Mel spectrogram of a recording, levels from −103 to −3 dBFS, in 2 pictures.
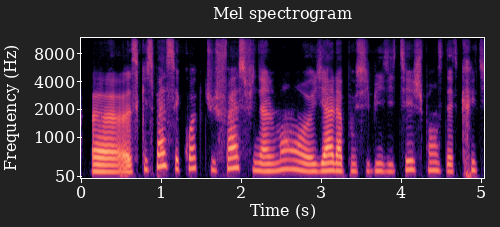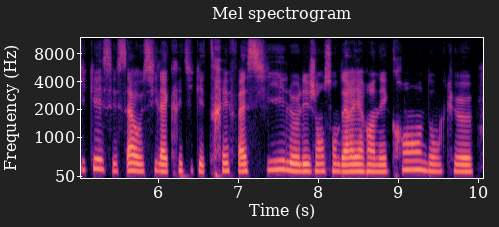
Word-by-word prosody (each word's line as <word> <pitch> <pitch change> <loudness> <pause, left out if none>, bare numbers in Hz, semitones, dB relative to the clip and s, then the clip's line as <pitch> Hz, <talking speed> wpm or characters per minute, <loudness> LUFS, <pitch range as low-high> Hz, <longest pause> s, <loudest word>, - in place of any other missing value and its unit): Heu, 165 -1 +7
ce - - -9
qui 225 - -6
se - - -10
passe 295 +1 +4
c'est 230 - -2
quoi 245 0 0
que - - -20
tu 205 - -10
fasses 245 +5 +2
finalement, 195 +2 +1
heu, 170 - +3
il 175 - -1
y 185 - +5
a 190 +1 +8
la 180 -1 +6
possibilité 175 +2 -5
je - - -10
pense 195 -1 -4
d'être 170 0 -4
critiquée, 205 +4 -5
c'est 180 -3 -11
ça 185 +1 +2
aussi 175 +2 -5
la 170 -2 +2
critique 185 +2 -9
est 170 0 -4
très 185 0 -3
facile, 205 +4 -2
heu, 180 - +3
les 175 0 +2
gens 175 +1 -3
sont 180 0 -6
derrière 170 0 +2
un 165 -1 0
écran 210 +6 -2
donc 170 -3 -5
heu, 165 -1 +1
180 Hz, 225 wpm, -29 LUFS, 170-205 Hz, -, a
